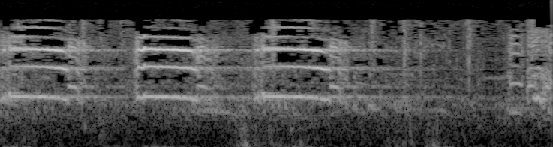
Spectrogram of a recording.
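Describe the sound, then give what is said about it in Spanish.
Common cranes call loudly at a lake in harsh, trumpeting bursts that overlap and repeat in quick succession, over a faint outdoor background. “Y el escándalo continuará por unos días más, antes de que el silencio reine una vez más en el lago y las aves grandes empiecen a empollar.”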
